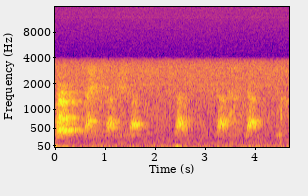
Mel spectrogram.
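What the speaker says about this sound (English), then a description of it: "My dogs are watching out the window and barking at who knows what." Several dogs bark indoors at something outside a window, a string of short, moderately faint yaps and woofs spaced about a second apart with no one talking.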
